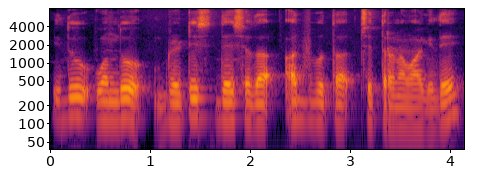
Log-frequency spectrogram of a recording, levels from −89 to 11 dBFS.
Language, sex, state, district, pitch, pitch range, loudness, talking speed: Kannada, male, Karnataka, Koppal, 115 Hz, 110-130 Hz, -18 LUFS, 85 wpm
